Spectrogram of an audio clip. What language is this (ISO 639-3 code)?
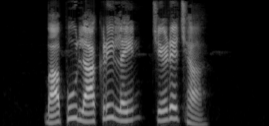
kxp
